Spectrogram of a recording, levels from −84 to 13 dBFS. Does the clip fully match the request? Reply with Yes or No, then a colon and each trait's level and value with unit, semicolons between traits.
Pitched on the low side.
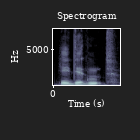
Yes: low, 115 Hz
